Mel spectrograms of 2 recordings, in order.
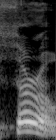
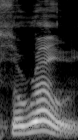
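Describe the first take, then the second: First: The stress falls on the first syllable. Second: The stress falls on the second syllable. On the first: This is how locals in the town say it. "we say thorough like furrow" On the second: This is how most people say it. "most people say Thoreau"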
